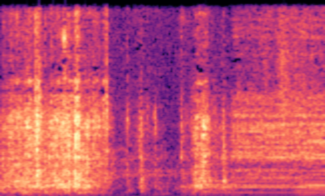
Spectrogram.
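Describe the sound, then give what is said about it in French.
A sewing machine whirs in a workshop where figurines for tactile books are being sewn, a fairly faint, steady mechanical run with rapid stitching pulses. “Dans l'atelier ce jour-là, deux femmes s'emploient à coudre minutieusement des figurines, un véritable artisanat.”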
